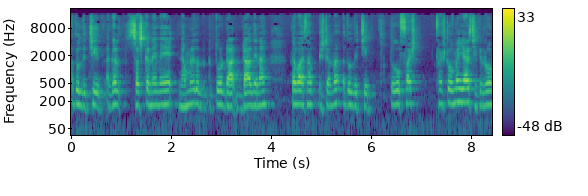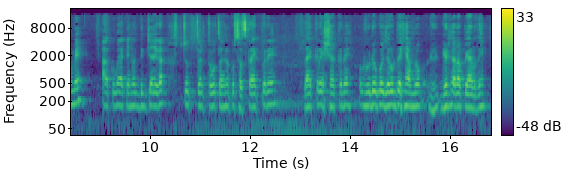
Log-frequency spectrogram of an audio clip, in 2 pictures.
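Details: Male speaker who stammers; sparse transcript may reflect blocks or pauses; stuttering.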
